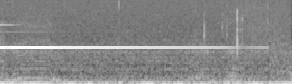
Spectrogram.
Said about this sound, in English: That rings a bell. My phone had a message come through.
